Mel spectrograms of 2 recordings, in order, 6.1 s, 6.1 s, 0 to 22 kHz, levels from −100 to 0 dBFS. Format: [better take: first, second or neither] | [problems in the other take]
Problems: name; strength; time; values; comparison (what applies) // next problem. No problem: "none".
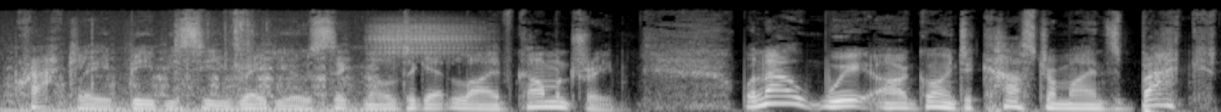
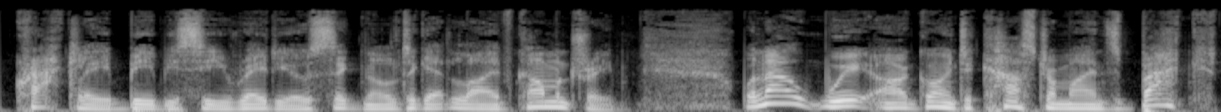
second | animal sounds; loud; until 2.5 s; 8 dB below the speech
